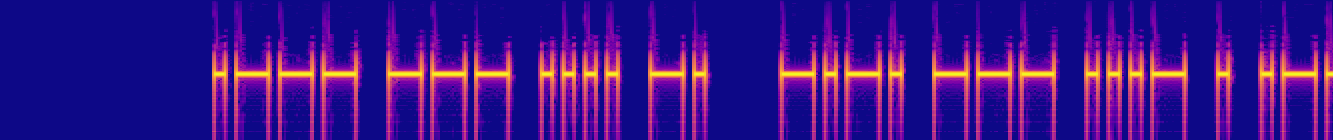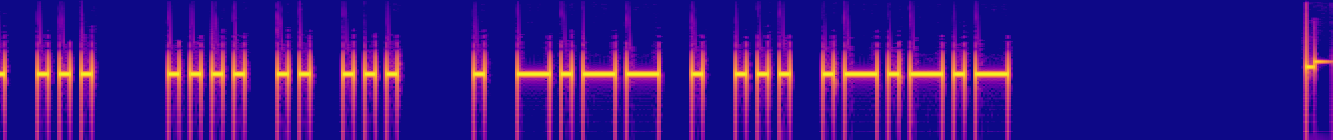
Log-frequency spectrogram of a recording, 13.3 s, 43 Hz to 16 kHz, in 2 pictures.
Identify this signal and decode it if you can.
Morse code, heard as a keyed tone, about 22 wpm, 700 Hz. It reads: JOHN COVERS HIS EYES.
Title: Easy Phrases 22wpm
